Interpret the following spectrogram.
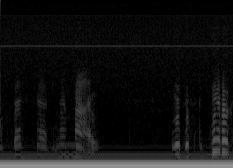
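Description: A person's voice speaking, with a short pause just after the middle.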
